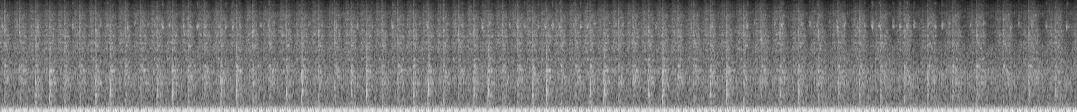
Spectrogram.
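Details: Dodge Caravan engine run on water instead of oil, third restart attempt with ether. The starter grinds at a steady, laboring two beats per second with no catch, getting slower and tighter the longer it is held.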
